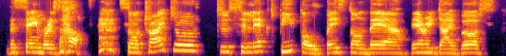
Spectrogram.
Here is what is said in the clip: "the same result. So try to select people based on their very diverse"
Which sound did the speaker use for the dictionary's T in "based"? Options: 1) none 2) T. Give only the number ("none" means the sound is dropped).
2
